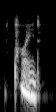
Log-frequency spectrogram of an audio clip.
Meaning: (adjective) 1. Having two or more colors, especially black and white 2. Decorated or colored in blotches; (verb) 1. simple past and past participle of pi 2. simple past and past participle of pie
- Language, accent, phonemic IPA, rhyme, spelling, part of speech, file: English, Southern England, /paɪd/, -aɪd, pied, adjective / verb, LL-Q1860 (eng)-pied.wav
